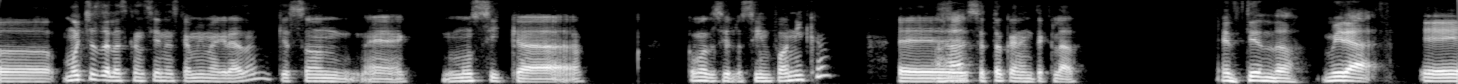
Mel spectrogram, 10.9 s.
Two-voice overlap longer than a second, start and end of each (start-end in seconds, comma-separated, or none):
none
